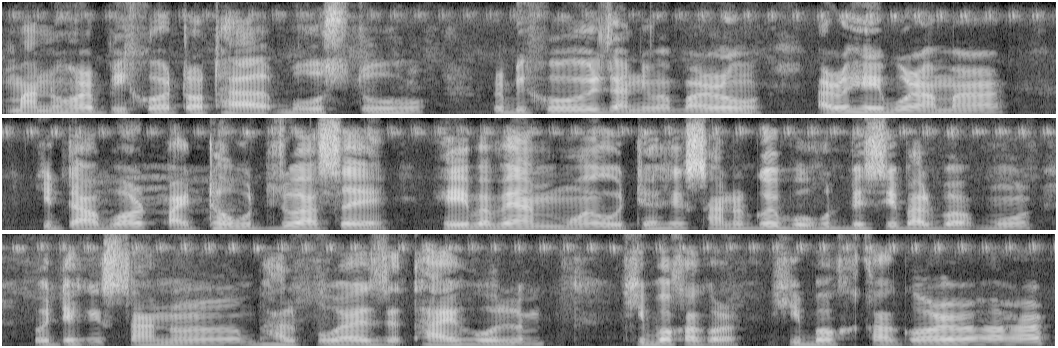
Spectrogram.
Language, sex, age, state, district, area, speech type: Assamese, male, 18-30, Assam, Majuli, urban, spontaneous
